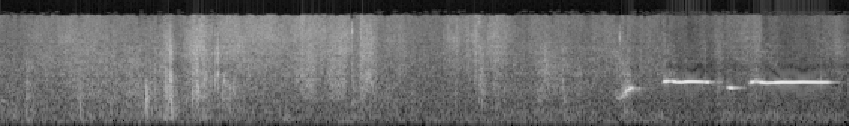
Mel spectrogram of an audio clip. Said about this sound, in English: So pretty much the whistling is the only thing you don't have to bleep in this.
